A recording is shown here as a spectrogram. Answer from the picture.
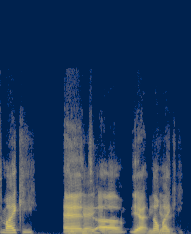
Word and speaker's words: Mikey: have not seen it Mickey Madson for Anora it's pronounced Mikey and uh yeah no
